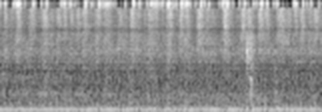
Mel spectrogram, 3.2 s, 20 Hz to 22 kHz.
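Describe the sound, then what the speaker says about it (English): A Yamaha RD350 YPVS two-stroke motorcycle idling steadily nearby, a constant low buzzing engine note with no talk. "let's just start her up. Lovely sounding little bike"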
